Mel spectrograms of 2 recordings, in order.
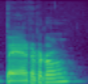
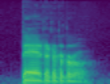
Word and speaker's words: perro: Another good exercise is to compare the pairs of words pero and perro, and also caro and carro.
